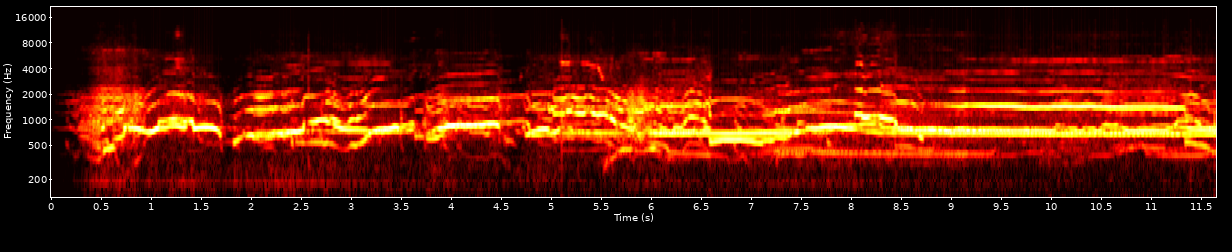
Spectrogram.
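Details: A wolf pack of about 50 voices howls together, many long wavering voices overlapping in a sustained chorus.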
